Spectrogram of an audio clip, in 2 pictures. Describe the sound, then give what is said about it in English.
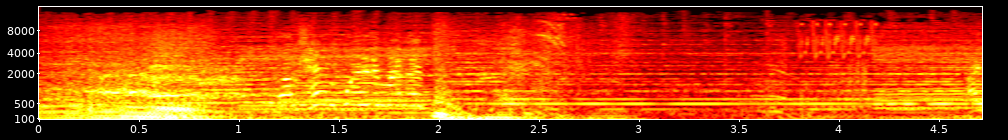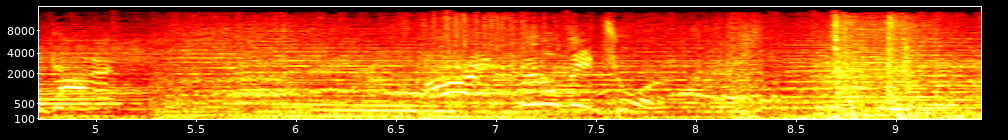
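A car chase scene from the film Spy, with Rose Byrne on a motorcycle: tires skid and squeal in long rising and falling wails over roaring engines, loud, with a sharp impact early on and voices mixed into the chaotic din. “Okay, so she's doing she gets on a motorcycle to do a little car chase.”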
